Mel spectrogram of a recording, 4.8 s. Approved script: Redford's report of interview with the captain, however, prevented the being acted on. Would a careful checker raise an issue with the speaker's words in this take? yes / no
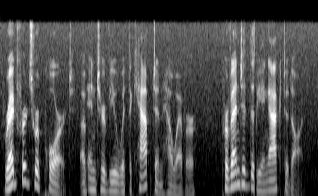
no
